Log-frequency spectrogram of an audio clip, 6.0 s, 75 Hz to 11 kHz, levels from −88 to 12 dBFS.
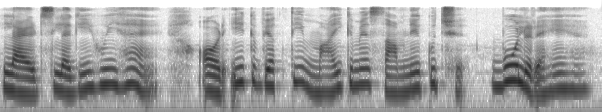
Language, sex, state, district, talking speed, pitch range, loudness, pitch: Hindi, female, Bihar, West Champaran, 140 wpm, 200-255 Hz, -16 LUFS, 220 Hz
